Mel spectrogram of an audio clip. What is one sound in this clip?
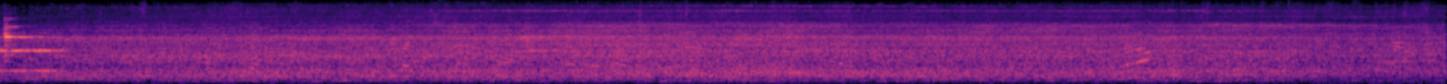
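A tram hums slowly past close by.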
